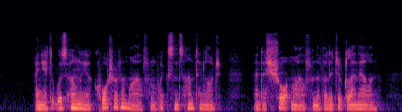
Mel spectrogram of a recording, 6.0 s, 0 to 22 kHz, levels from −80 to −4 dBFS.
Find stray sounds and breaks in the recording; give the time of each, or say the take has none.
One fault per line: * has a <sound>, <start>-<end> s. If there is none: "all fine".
all fine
